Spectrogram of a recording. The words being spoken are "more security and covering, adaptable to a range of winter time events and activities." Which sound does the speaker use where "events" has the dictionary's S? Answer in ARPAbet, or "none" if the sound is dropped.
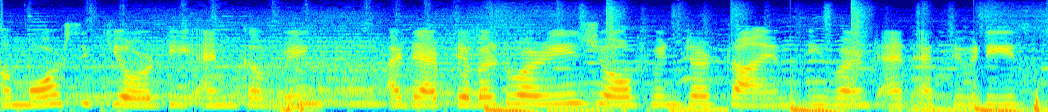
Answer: none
